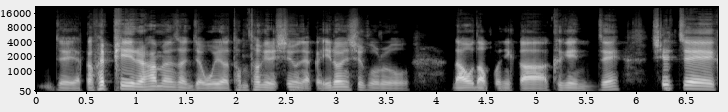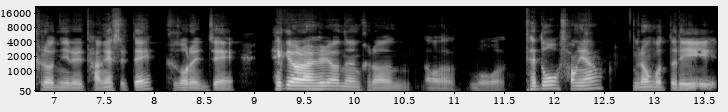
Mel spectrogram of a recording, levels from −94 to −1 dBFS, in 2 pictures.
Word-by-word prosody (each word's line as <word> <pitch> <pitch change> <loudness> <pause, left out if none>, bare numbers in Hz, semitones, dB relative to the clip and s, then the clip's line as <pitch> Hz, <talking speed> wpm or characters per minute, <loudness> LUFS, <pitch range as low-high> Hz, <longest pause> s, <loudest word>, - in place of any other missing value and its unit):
이제 85 -2 -4
약간 85 - -3
회피를 140 -6 +5
하면서 125 -4 +1
인제 90 - -5
오히려 90 0 -1
덤터기를 105 -1 -3
씌우는 - - -2
약간 - - -5
이런 125 0 +1
식으로 90 -6 -7 0.4
나오다 100 +2 +4
보니까 85 -2 +1
그게 105 -1 -1
인제 90 +9 -3 0.3
실제 155 -6 +5
그런 110 -1 -3
일을 100 -2 -4
당했을 100 +1 -4
때 150 +10 -1
그거를 100 -3 -4
인제 85 0 -4 0.4
해결하려는 145 -4 +4
그런 95 -1 -8 0.2
어 85 -1 -11
뭐 80 -2 -15 0.2
태도 160 +4 -2
성향 155 +4 -3 0.3
이런 120 +4 -3
것들이 95 -4 -1
105 Hz, 315 characters per minute, -25 LUFS, 90-135 Hz, 0.4 s, 회피를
